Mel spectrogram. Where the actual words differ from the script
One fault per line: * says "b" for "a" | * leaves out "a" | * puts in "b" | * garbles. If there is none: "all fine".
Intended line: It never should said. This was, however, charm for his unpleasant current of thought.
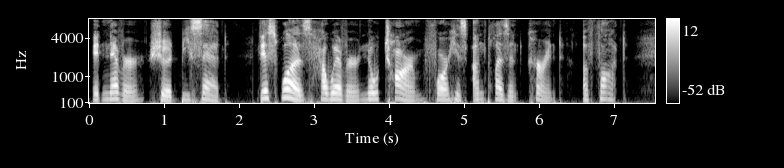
* puts in "be"
* puts in "no"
